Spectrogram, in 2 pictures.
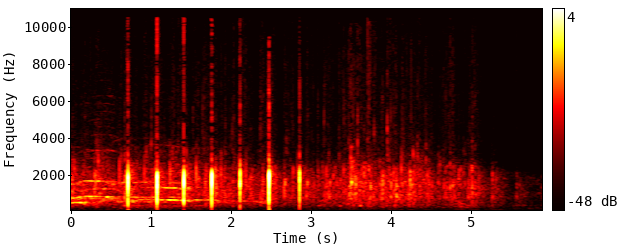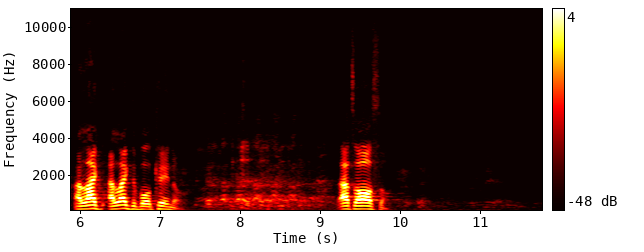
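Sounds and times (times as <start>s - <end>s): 
audience applause: 0.0s - 6.0s
speech: 6.0s - 7.4s, 9.3s - 10.0s
laughter: 7.5s - 9.3s.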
